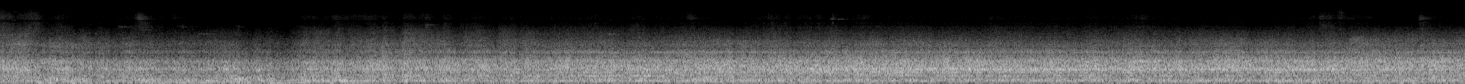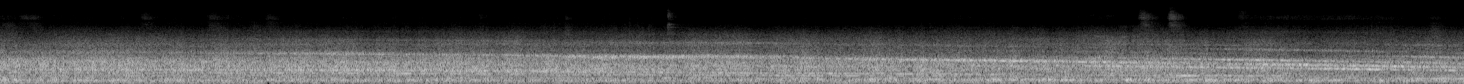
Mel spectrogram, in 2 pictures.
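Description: Type V Vienna U-Bahn train running through a tunnel, heard from inside the car as a steady rumble. From a little past halfway, a whine of several tones slides steadily down in pitch as the train slows for the station.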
